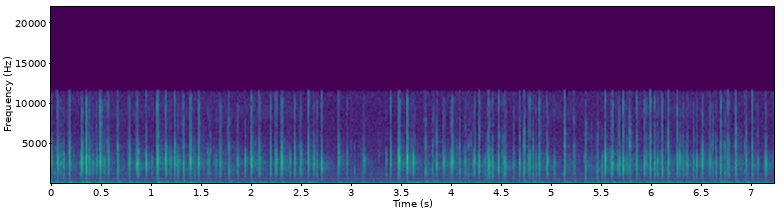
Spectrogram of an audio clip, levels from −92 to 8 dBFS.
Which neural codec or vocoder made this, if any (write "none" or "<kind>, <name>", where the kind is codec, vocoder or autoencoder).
none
